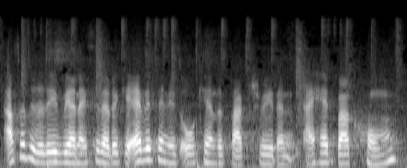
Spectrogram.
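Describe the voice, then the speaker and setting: Nigerian businesswoman, low voice, reverberant hall. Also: dark tone, faint music behind. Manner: measured, thoughtful, with frequent "um" fillers. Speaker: company founder and CEO. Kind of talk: interview answers to an off-camera interviewer. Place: factory floor, indoors.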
